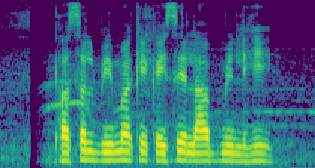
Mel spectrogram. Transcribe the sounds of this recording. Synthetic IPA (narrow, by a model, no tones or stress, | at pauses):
pʰəsəlbiːmakekəɪselaːbʱmɪlɦi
